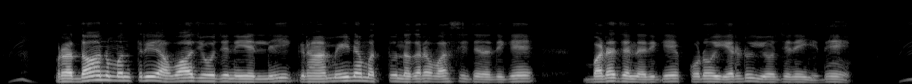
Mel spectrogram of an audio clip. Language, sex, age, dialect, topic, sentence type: Kannada, male, 51-55, Mysore Kannada, banking, statement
